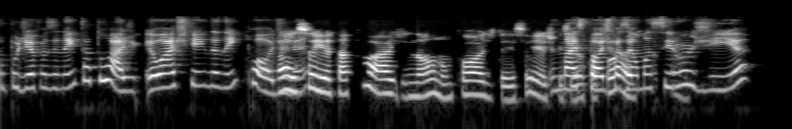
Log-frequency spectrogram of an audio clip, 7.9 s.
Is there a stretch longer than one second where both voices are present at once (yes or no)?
yes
